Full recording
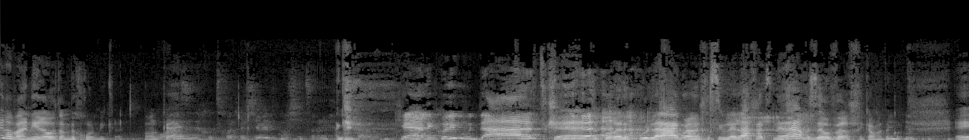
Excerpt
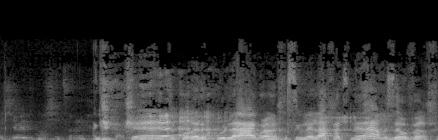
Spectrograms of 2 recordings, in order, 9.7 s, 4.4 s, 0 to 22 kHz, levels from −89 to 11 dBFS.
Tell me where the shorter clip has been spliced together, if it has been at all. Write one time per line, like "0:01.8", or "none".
0:01.2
